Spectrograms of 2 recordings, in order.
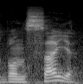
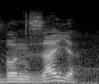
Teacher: Alors, effectivement, la plupart des gens disent bonsaï, mais en fait, en japonais, ça se prononce bonsaï, donc pas avec un z, mais avec un se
